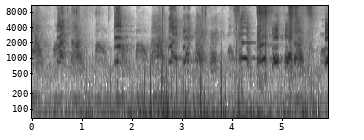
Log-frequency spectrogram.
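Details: Domestic geese, kept in a yard alongside chickens and dogs, honk in a loud, nasal chorus of overlapping calls, several each second, with brief pauses and a low background rumble.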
